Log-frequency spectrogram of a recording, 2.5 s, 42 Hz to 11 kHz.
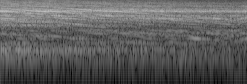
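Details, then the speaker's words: Mercedes M273 V8, 107,000 miles, secondary air injection pump unplugged and run on 12 V jumper leads, engine off: harsh vacuum-cleaner-like gritty whine from worn pump bearings; matches ~50 s bearing noise at startup; replace preventively or before check-engine light. "Hear the bearing noise? You know, I have to say that sounds a little bit like a vacuum cleaner."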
